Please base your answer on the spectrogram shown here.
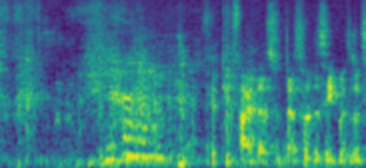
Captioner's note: students laugh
